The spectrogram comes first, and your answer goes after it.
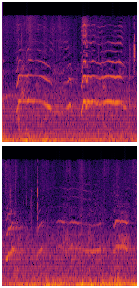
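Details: Donovan Pinscher named Jack during his fifth bitework training session: a series of high, drawn-out whining cries with bending pitch, one sharper yelp near the middle, and short gaps, over steady low background rumble.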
